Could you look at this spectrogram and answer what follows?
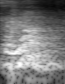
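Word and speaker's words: selam: Несмотря на то, что здесь написано «селам», мы все-таки произносим «селям», «селям», как будто там я, «селям».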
